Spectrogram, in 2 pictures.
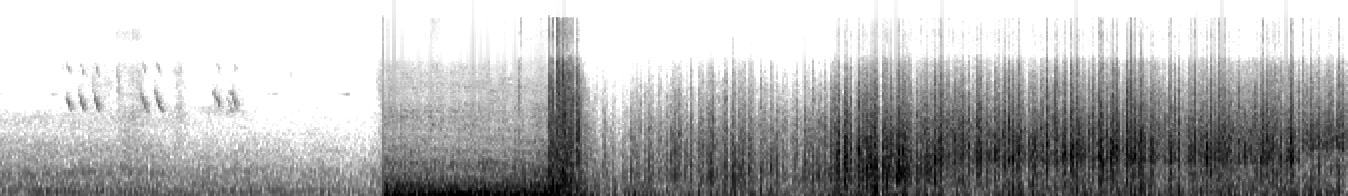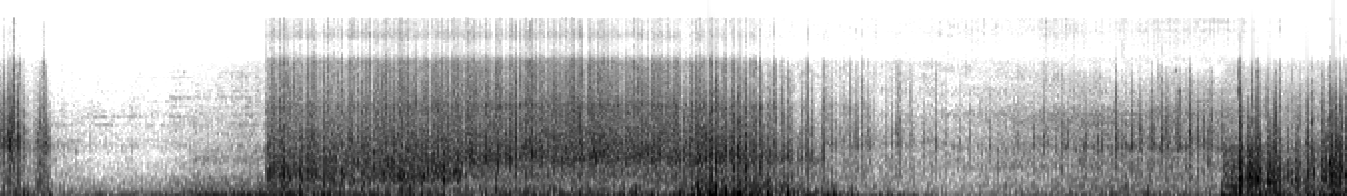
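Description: Faint chick peeps, then about four seconds in a sudden switch to loud, steady noise of a vehicle driving on a gravel road and wind on the microphone. The noise drops away briefly a few times, with a sharp knock near the start.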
